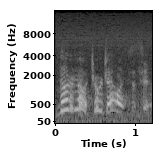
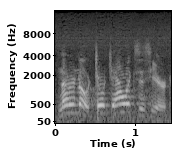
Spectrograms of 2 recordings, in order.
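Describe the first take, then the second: First: Much higher, frantic mock panic; hammed-up alarm of a friend bolting for the car; hyper Steve. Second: High, urgent mock panic; panicky Steve. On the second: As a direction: imitate a friend sure they're caught, pitched up. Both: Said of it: "He can get pretty hyper".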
